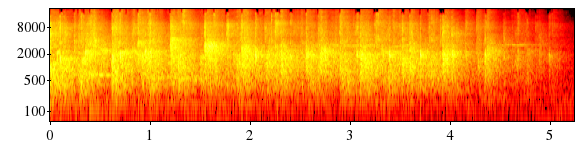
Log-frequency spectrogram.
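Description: A class applauds after group presentations, brisk dense clapping from many hands, loud at first and gradually thinning out as it fades over about five seconds.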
